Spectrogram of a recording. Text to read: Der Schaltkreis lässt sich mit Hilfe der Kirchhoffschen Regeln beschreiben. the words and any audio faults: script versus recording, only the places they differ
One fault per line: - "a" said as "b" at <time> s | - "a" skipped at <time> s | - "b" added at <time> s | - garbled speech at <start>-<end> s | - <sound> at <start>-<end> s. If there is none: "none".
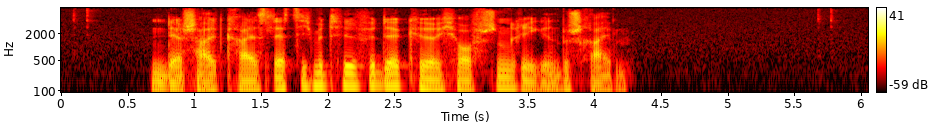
none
